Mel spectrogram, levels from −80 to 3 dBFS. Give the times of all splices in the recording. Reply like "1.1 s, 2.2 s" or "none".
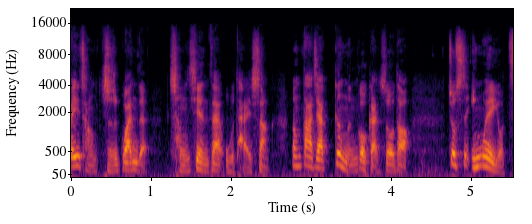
none

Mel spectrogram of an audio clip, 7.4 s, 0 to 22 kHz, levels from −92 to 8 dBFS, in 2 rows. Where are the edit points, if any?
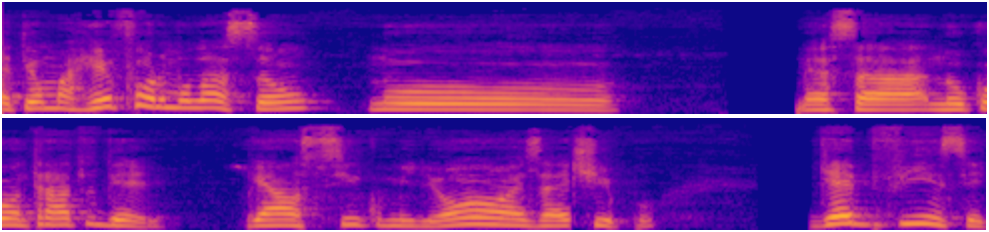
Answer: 1.3 s, 4.6 s, 5.8 s

